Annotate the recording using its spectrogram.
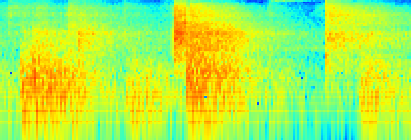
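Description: Kali sparring sticks striking the fighters' padded protective gear: three sharp hits, roughly three-quarters of a second apart.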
